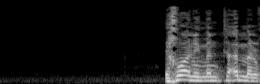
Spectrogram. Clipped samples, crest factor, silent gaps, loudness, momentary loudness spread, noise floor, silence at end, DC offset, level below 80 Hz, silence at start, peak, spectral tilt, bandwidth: under 0.1%; 16 dB; none; -14 LUFS; 4 LU; -62 dBFS; 0 s; under 0.1%; -52 dBFS; 1.65 s; 0 dBFS; -5.5 dB/octave; 16.5 kHz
